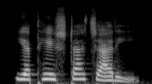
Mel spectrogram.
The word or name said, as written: यथेष्टाचारी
